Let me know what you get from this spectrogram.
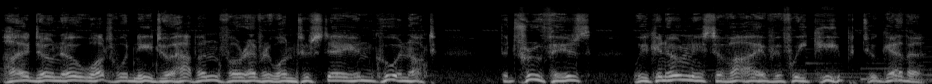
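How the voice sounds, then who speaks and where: An actor playing a gruff, irreverent old smith in a video game, with a gravelly voice and a blunt, sardonic way of talking. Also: male voice, on the high side, darkish tone. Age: older. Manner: blunt, foul-mouthed, sardonic. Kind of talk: video game character dialogue.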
